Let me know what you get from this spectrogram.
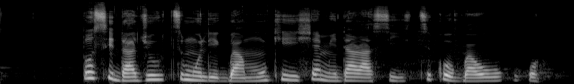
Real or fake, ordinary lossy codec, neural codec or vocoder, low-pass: real; none; none; 19.8 kHz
